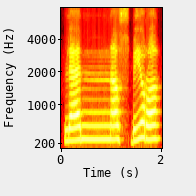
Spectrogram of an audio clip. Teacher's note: قُلْتُم یا موسیٰ لن نصبر، لن نصبر، لن کے اوپر غنہ، صاد اور را دونوں موٹے پڑے جائیں گے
